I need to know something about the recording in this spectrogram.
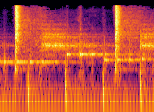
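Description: A music track with a steady, booming kick drum pulsing about twice a second under sustained electronic tones, punctuated by a couple of sharp, bright hits. No vocals.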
